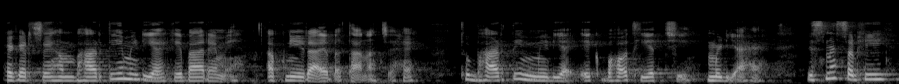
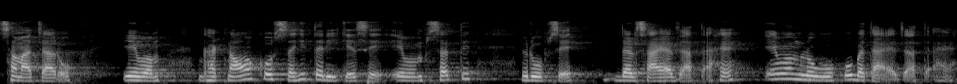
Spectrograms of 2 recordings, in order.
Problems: none marked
